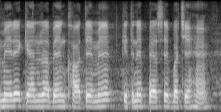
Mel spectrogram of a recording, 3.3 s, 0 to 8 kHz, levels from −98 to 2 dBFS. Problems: none marked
